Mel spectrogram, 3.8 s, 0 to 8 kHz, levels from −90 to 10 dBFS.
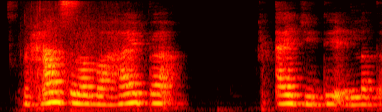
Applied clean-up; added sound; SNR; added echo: neural separator model SepFormer DNS4.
